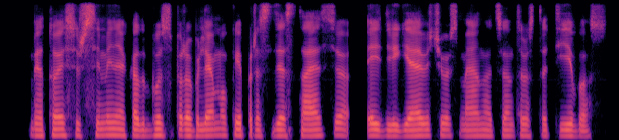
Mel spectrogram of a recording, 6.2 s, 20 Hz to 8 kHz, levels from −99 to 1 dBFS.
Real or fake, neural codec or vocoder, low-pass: fake; codec, 16 kHz, 4 kbps, X-Codec, HuBERT features, trained on LibriSpeech; 7.2 kHz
